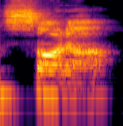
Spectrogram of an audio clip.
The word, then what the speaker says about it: sauna: So, yeah, I know that's the right pronoun- I'm not sure if that's the way you pronounce it, but it's not sauna.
